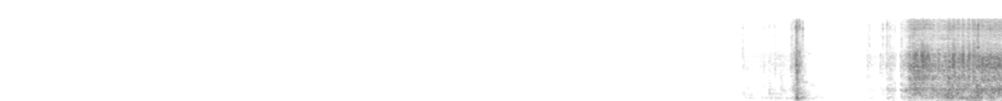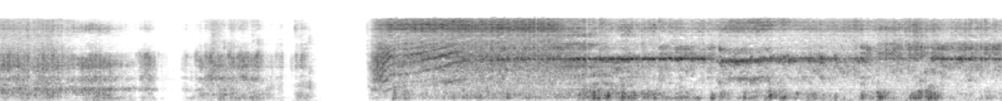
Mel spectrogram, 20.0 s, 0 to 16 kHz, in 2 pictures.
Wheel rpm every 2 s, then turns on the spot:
0, 0, 0, 0, 10, 20, 30, 200, 230, 230.
8-12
